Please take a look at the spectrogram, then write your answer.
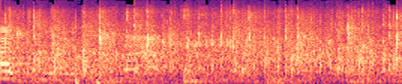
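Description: Crowd applause for Franca Pinna at a televised traditional singing show gives a steady, fairly quiet patter of many hands clapping with a few sharper claps near the start.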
